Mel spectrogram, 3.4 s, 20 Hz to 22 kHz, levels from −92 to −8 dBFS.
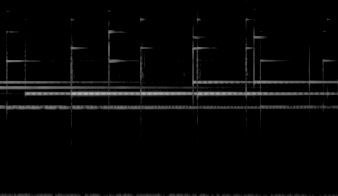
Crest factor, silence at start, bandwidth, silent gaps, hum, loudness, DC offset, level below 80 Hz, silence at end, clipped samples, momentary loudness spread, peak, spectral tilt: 16 dB; 0 s; 18 kHz; none; none; -40 LUFS; under 0.1%; -84 dBFS; 0 s; under 0.1%; 12 LU; -28 dBFS; 7.5 dB/octave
